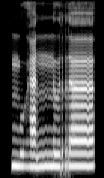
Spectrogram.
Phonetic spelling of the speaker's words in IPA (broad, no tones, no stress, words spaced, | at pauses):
muɦænːɯ rɜ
